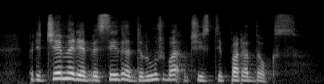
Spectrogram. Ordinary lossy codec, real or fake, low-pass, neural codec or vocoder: none; fake; 10.8 kHz; codec, 16 kHz in and 24 kHz out, 0.8 kbps, FocalCodec, streaming, 65536 codes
